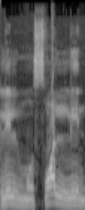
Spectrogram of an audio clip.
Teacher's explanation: Fawailul lil musallin ini juga dibaca dengan shadnya tadi, ini di shad ini dibaca dengan tebal ya, jangan sampai terbaca seperti sin ya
